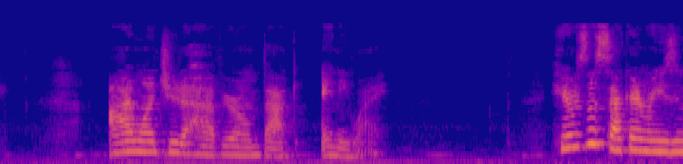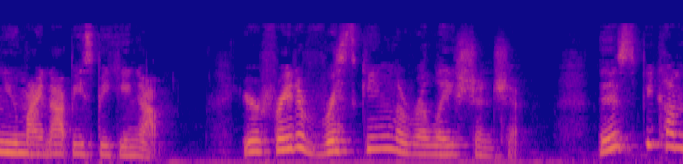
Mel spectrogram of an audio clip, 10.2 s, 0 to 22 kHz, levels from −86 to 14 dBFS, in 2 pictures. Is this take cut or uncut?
uncut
